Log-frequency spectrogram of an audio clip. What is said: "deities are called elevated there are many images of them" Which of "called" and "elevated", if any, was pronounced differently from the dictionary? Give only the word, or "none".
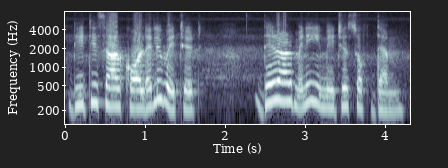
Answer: none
